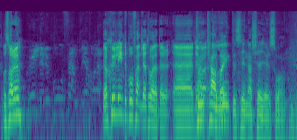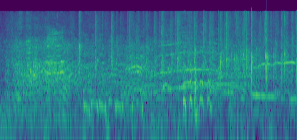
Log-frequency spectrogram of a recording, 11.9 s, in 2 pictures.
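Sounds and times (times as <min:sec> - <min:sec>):
speech: 0:00.0 - 0:00.8, 0:02.0 - 0:06.3, 0:09.6 - 0:10.0
scattered laughter: 0:06.2 - 0:09.0
audience clapping: 0:07.1 - 0:11.8.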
